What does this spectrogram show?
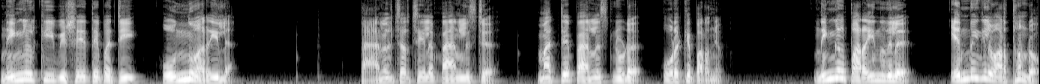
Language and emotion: Malayalam, angry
